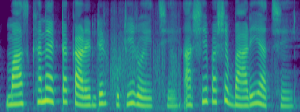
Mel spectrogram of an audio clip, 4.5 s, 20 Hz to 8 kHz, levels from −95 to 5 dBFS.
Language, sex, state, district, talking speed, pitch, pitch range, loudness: Bengali, female, West Bengal, Cooch Behar, 120 wpm, 240 Hz, 215-305 Hz, -17 LUFS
